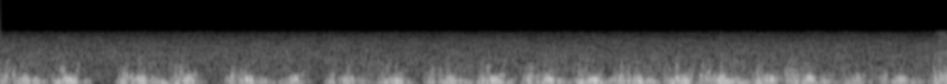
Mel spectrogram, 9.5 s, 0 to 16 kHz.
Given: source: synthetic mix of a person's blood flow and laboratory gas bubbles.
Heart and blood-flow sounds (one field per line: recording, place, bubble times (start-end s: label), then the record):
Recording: Doppler ultrasound of blood flow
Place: precordium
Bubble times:
9.35-9.48 s: bubbles
From the record:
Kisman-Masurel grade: 223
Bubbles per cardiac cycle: several, 3 to 8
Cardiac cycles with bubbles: 10 to 50%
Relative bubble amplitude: loud (0.450 to 0.775)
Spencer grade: 2 (many but less than half of the cardiac periods contain bubble signals, singularly or in groups)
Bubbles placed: anywhere in the cardiac cycle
